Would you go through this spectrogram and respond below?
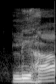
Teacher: حلق سے آواز آئے گی اس بڑی ہے کی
